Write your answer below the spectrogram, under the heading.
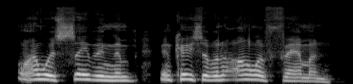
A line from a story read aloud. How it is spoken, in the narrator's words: exclaimed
